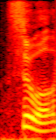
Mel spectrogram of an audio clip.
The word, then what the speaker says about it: Zool: Zool with a Z, like. Oh, Z. I thought you said C.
